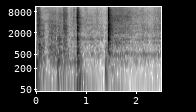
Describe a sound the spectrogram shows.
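A cupboard flap clicks and knocks open.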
